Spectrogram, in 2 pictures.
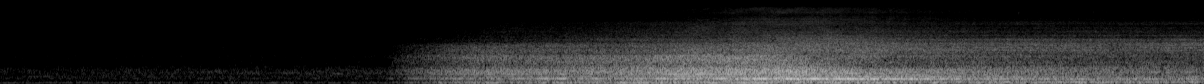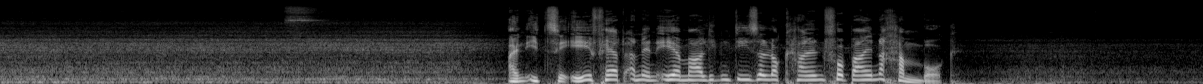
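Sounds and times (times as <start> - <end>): high-speed train passing: 0.1 - 24.0
humming tone: 4.0 - 10.4.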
